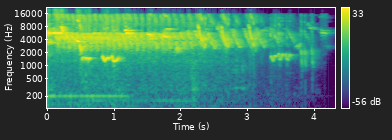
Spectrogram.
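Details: Canary song from a two-in-one training mix: a rapid high trill with short lower whistled phrases, fading toward the end before a brief silence.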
